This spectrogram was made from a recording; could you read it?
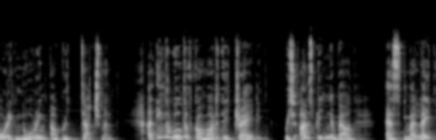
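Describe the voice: The text is read aloud plainly, with ordinary pitch variation. The background is quiet.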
